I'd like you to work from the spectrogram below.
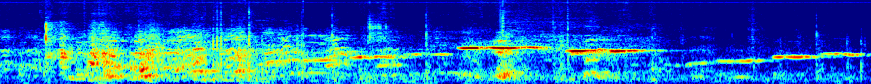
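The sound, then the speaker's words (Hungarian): A person whistles a melodic tune, the clear pitched notes sliding between steps over a busy background of murmuring voices and room noise. “Valaki itt fütyüli. Na, szeretném látni az iratot. Na, fütyüljed el.”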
